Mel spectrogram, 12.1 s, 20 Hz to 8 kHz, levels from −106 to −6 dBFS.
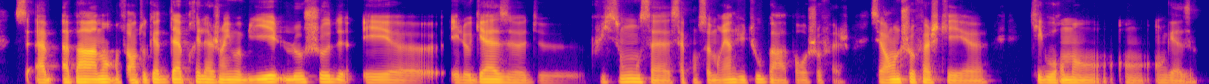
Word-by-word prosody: ce - - -2
ap - - +1
apparemment, 100 0 +6
enfin, 95 -1 -2
en 90 - +1
tout 100 - -2
cas, 100 +2 +3
d'après 100 +1 +2
l'agent 100 -1 +2
immobilier, 95 +3 +4
l'eau 100 +2 +1
chaude 105 -2 -1
et 95 0 0
heu 85 -2 -8 0.3
et 95 - -3
le 90 -1 -3
gaz, 100 +1 +3
heu, 90 -1 -5
de 80 -3 -19
cuisson 110 +3 -1
ça 85 -7 -2
ça - - -5
consomme 90 -1 -6
rien 95 +2 +1
du 95 -1 -2
tout 100 +2 -3
par 90 -3 -5
rapport 85 0 -11
au 90 - -8
chauffage. - - -11 0.2
C'est - - -5
vraiment 95 +2 +3
le - - +2
chauffage 95 -2 +1
qui 85 -3 -3
est, 80 - -5
heu, 80 0 -6 0.4
qui - - -4
est - - -4
gourmand 90 -2 -1 0.2
en 80 -3 -11
en 90 - -10
gaz. 80 -4 -8
95 Hz, 215 wpm, -23 LUFS, 90-100 Hz, 0.4 s, apparemment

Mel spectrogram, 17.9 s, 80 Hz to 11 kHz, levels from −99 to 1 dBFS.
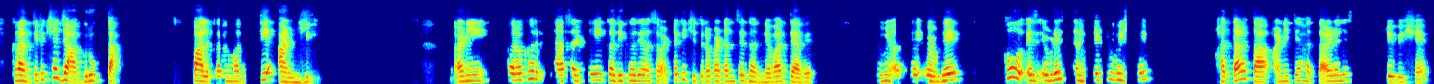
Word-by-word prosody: क्रांतीपेक्षा 230 +7 +3
जागरूकता 225 0 +3 1.0
पालकांमध्ये 200 -1 +2 0.2
ती - - +3
आणली. 170 -2 -1 1.8
आणि 220 +5 +1 0.3
खरोखर 255 +4 +3
त्यासाठी 220 +2 -2
कधी-कधी 220 0 +1
असं 205 -2 -2
वाटतं 235 - -3
की 265 - -5
चित्रपटांचे 205 0 -3
धन्यवाद 185 0 0
द्यावेत. 170 -2 +2 0.8
तुम्ही 220 0 -2
असं 210 +2 -4 0.2
एवढे 215 +5 +5 0.7
हो, 350 +1 +6
ए - - +4 0.2
एवढे 230 +5 +5
सेन्सिटिव्ह 250 0 -4
विषय 255 +1 -2 0.9
हाताळता. 200 +2 +4 0.2
आणि 200 +1 -4
ते 230 - -1
हाताळलेलेच 215 +3 -1 0.5
जे 200 - +3
विषय 180 +1 -6
215 Hz, 95 wpm, -21 LUFS, 195-235 Hz, 1.8 s, हो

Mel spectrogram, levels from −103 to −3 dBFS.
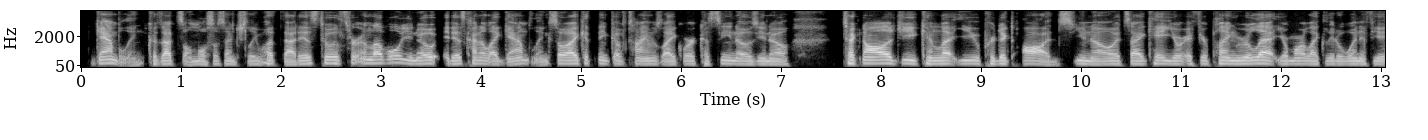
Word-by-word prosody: gambling 140 -2 +1
'cause - - -5
that's - - +2
almost 105 +3 -3
essentially 110 -1 -4
what 125 +3 -2
that 100 0 +1
is, 125 +3 0
to 140 -1 +1
a - - +1
certain 135 - -3
level, 140 +2 +2
you 130 - -1
know? 125 +2 +2
It 120 - -4
is 125 +2 +1
kinda 125 -1 -1
like 105 -2 0
gambling. 105 -2 -3
So 130 -1 +1
I 125 0 +7
could 135 +2 -5
think 125 -3 -4
of 110 - -3
times, 115 -2 -3
like, 105 -1 0
where 110 -1 -1
casinos, 110 0 -3
you 110 -1 -2
know 105 -1 -1 0.6
technology 130 -1 +5
can 120 +1 -1
let 125 0 +3
you 125 0 -1
predict 120 -1 -1
odds, 110 -5 +2
you 125 - -1
know, 110 -1 0
it's, 115 - -4
like, 115 -2 +1
"Hey, 125 - 0
you're 115 -1 -1
if 115 - -4
you're 120 - -3
playing 125 -1 0
roulette, 125 +2 +4
you're 115 - -3
more 115 0 0
likely 110 +1 -3
to 110 - -3
win 110 +1 -2
if 110 - -5
you 110 -2 -2
120 Hz, 245 wpm, -26 LUFS, 110-125 Hz, 0.6 s, I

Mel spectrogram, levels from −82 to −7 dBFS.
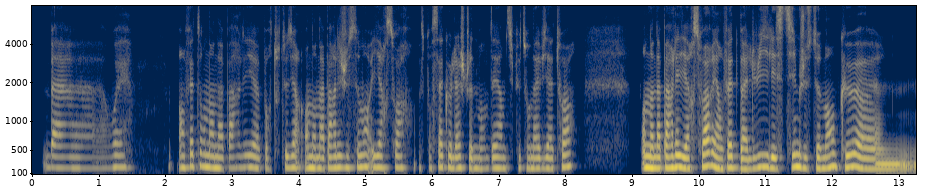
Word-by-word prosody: Bah 190 -1 -8
ouais. 205 0 -5 0.8
En 195 0 -1
fait 215 +2 -4
on 210 -2 0
en 195 -1 +1
a 185 - 0
parlé, 195 +2 -5
heu, 185 - -3
pour 180 -1 -11
tout - - -10
te - - -5
dire, 200 +1 -2
on 190 +1 +1
en 185 0 0
a 180 - 0
parlé 190 +2 0
justement 200 +1 -1
hier 200 0 -1
soir. 195 -1 -5
C'est 190 +1 -14
pour 190 -1 -11
ça 200 - -1
que 200 0 -3
là, 190 0 -1
je 195 - -1
te 190 - -3
demandais 185 +1 -4
un 185 0 -2
petit 190 +1 -8
peu 190 - -10
ton 185 -1 -4
avis 180 +1 -2
à 180 - -3
toi. 205 +5 -3 1.0
On 200 - +7
en 190 0 +7
a 190 - +5
parlé 195 +2 +5
hier 185 -2 +3
soir 220 +4 +4
et 210 - +5
en 180 - +2
fait, 195 +2 +1
bah 175 0 +2
lui, 190 +4 0
il 195 - +1
estime 185 +3 +3
justement 190 +2 +1
que, 205 -1 -3
hem, 175 - +2
190 Hz, 230 wpm, -24 LUFS, 185-200 Hz, 1.0 s, On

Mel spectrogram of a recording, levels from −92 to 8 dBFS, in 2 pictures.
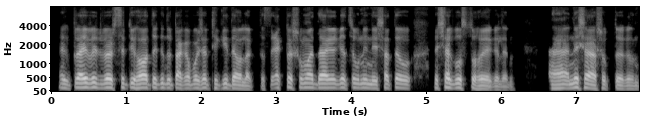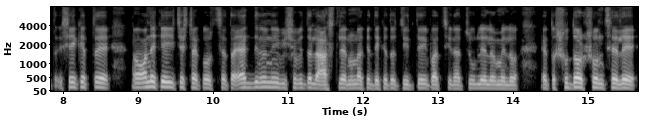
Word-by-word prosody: ওই 140 - 0
private 160 0 +5
varsity 155 0 +2
হওয়াতে 150 +2 +5
কিন্তু 145 -1 -3
টাকা-পয়সা 135 +3 0
ঠিকই 140 +1 -5
দেয়া 125 -3 +3
লাগতেসে। 120 - -8
একটা - - -4
সময় 155 0 0
দেখা 150 0 +5
গেছে 155 0 -2
উনি 150 0 -2
নেশাতেও 140 +3 -1 0.4
নেশাগ্রস্ত 150 +1 +1
হয়ে 110 -2 +2
গেলেন। 95 -2 -7 0.5
হ্যাঁ, 130 +1 +2
নেশায় 155 -2 +4
আসক্ত 135 - -9
হয়ে 115 - -1
গেলেন। 110 -1 -6
তো - - -17
সেইক্ষেত্রে 170 0 0 0.4
অ - - 0
অনেকেই 180 0 +4
চেষ্টা 160 0 0
করছে। 145 +1 -2
তো - - 0
একদিন 165 +2 -2
উনি 170 0 -1
বিশ্ববিদ্যালয়ে 145 -1 0
আসলেন। 145 +3 -2
উনাকে 140 +1 -2
দেখে 145 +2 -2
তো - - +1
চিনতেই 140 +2 -4
পারছি 135 +2 -2
না। 125 - -1
চুল 140 -1 -5
এলোমেলো। 130 -2 -1 0.4
একটা - - -3
সুদর্শন 160 0 +4
ছেলে 150 -1 +5
145 Hz, 170 wpm, -22 LUFS, 135-155 Hz, 0.5 s, private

